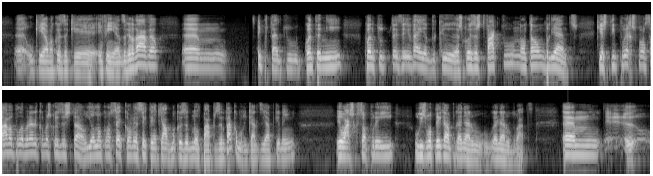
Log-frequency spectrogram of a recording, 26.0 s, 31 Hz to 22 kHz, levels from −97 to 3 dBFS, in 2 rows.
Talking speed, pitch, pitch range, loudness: 180 wpm, 135 Hz, 115-150 Hz, -22 LUFS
